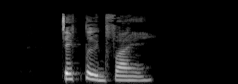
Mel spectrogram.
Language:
Thai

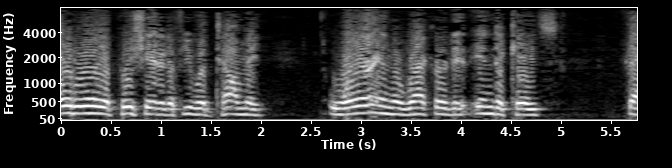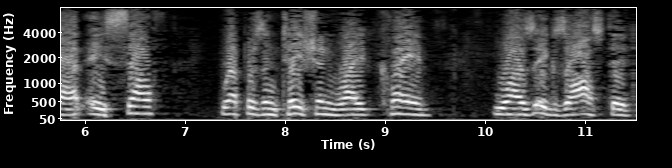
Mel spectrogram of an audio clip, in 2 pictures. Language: English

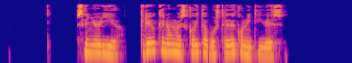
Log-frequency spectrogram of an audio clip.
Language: Galician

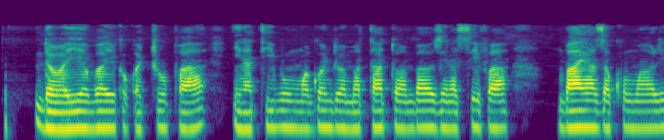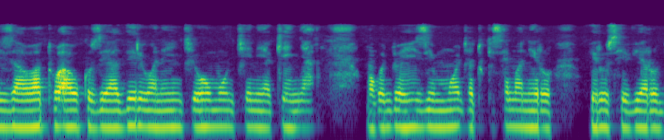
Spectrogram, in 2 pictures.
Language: Swahili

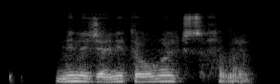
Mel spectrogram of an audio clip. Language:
Pashto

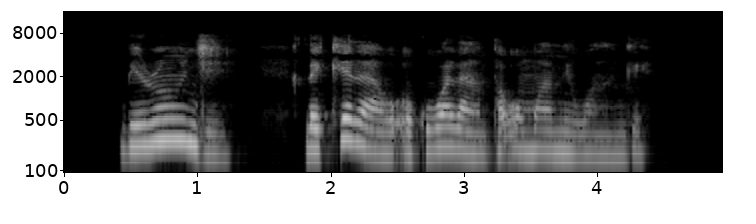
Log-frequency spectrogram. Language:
Ganda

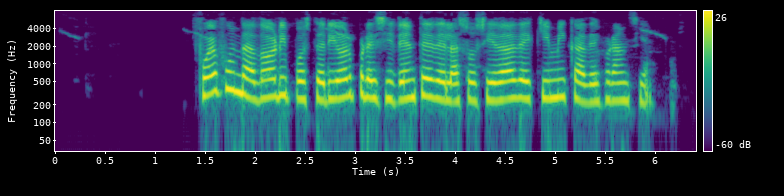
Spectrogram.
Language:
Spanish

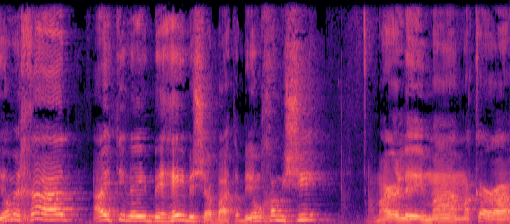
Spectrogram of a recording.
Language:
Hebrew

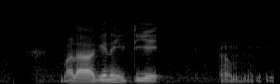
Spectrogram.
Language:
Sinhala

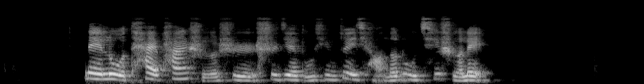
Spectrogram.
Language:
Chinese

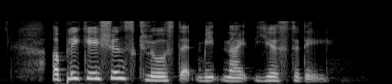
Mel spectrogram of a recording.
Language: English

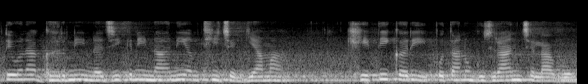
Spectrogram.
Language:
Gujarati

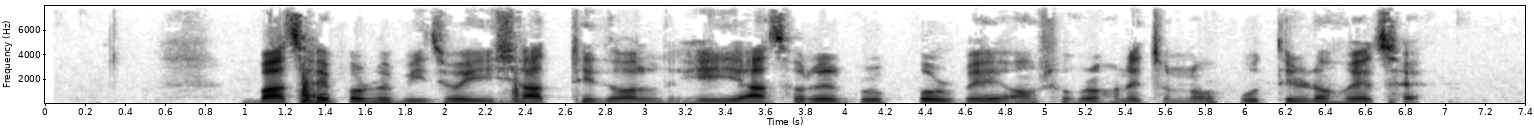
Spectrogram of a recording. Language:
Bangla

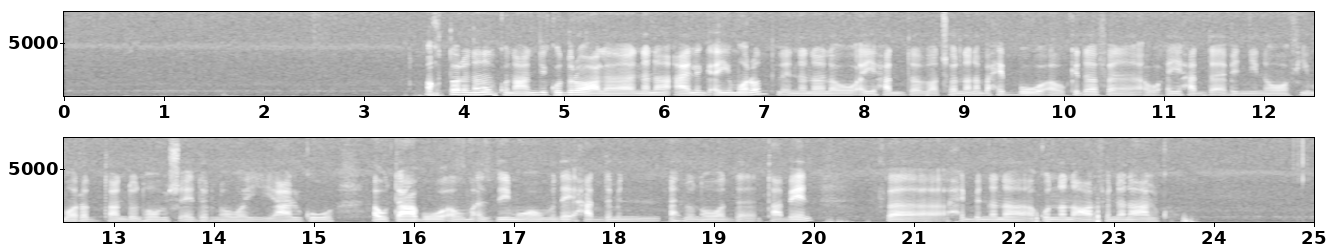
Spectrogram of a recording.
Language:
Egyptian Arabic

